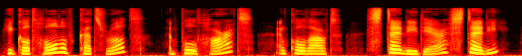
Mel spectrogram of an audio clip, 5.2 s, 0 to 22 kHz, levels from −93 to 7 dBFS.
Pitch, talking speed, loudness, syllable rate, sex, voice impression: 220 Hz, 170 wpm, -20 LUFS, 4.9 syllables/s, female, feminine, adult-like, tensed, slightly powerful, bright, hard, muffled, slightly raspy, intellectual, friendly, reassuring, elegant, lively, slightly kind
